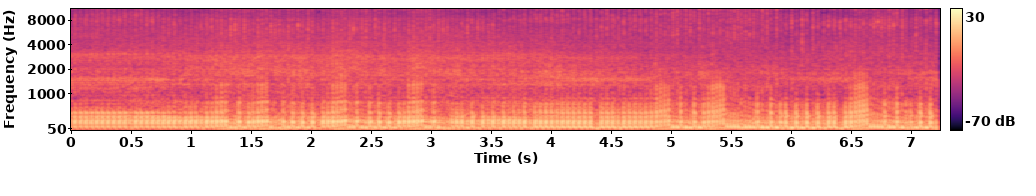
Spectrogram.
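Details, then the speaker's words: 1987 Honda XL250R single-cylinder (RFVC) barn find started after sitting for years, cold with light revs: a steady, even thump at a brisk idle with no knocks or rattles; the engine sounds healthy and unusually quiet. "great engines nice and quiet she runs good very powerful sounds really good the engine's so quiet normally they're a lot noisier"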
